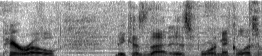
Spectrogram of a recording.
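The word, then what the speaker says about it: Perrot: And it is it looks like it's spelled parrot, but it is pronounced perro because that is for Nicholas Perro, who was a French explorer to this area in the 1700s.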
